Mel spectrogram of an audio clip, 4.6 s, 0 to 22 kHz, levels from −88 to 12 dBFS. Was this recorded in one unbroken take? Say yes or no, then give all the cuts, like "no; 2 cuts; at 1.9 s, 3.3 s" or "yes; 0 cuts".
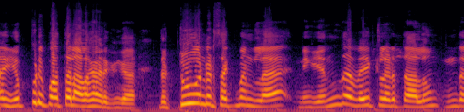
yes; 0 cuts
